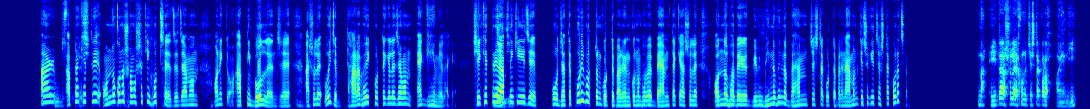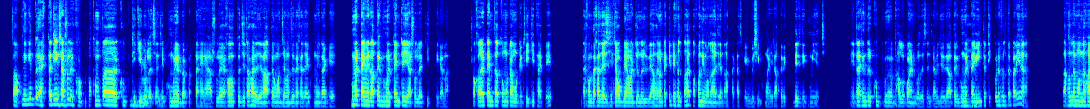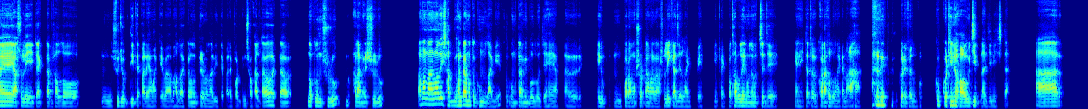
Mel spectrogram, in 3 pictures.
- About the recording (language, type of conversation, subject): Bengali, advice, বাড়িতে ব্যায়াম করতে একঘেয়েমি লাগলে অনুপ্রেরণা কীভাবে খুঁজে পাব?
- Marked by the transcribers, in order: unintelligible speech; in English: "Infact"; laugh; laughing while speaking: "খুব কঠিনও হওয়া উচিত না জিনিসটা"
